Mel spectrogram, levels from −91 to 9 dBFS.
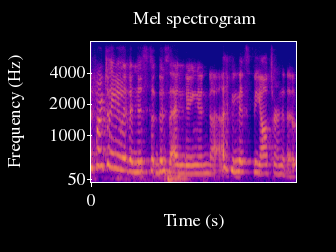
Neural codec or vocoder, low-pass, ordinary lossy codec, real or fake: codec, 44.1 kHz, 2.6 kbps, SNAC; 7.2 kHz; Opus, 32 kbps; fake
